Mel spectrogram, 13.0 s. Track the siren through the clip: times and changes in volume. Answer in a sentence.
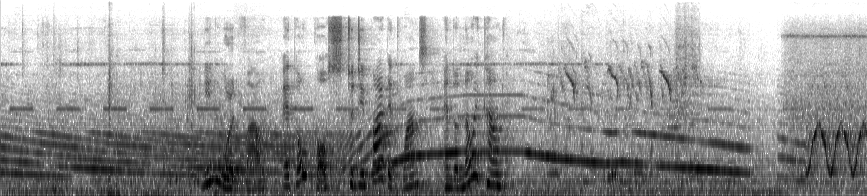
You can hear the siren from 0.0 to 12.9 s, at a steady volume.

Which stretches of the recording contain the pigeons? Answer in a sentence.
You can hear the pigeons from 1.6 to 3.2 s and from 8.2 to 10.6 s.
